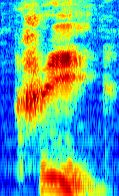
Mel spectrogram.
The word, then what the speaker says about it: Krieg: The name in German for war is Krieg, and that's with that E after the I. So Krieg, der Krieg, is pronounced again with that second English letter, that I and E kind of smushed together.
